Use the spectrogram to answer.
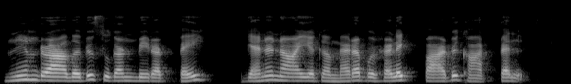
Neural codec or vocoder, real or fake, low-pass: autoencoder, 22.05 kHz, a latent of 192 numbers a frame, VITS, trained on one speaker; fake; 9.9 kHz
